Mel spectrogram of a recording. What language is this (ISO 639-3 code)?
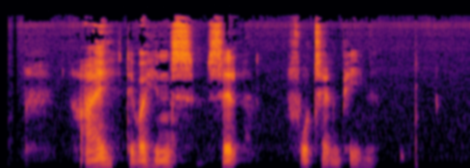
dan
